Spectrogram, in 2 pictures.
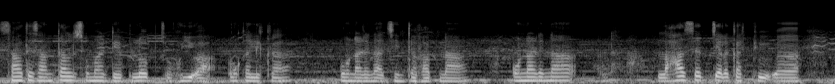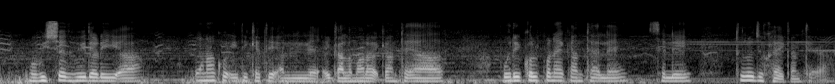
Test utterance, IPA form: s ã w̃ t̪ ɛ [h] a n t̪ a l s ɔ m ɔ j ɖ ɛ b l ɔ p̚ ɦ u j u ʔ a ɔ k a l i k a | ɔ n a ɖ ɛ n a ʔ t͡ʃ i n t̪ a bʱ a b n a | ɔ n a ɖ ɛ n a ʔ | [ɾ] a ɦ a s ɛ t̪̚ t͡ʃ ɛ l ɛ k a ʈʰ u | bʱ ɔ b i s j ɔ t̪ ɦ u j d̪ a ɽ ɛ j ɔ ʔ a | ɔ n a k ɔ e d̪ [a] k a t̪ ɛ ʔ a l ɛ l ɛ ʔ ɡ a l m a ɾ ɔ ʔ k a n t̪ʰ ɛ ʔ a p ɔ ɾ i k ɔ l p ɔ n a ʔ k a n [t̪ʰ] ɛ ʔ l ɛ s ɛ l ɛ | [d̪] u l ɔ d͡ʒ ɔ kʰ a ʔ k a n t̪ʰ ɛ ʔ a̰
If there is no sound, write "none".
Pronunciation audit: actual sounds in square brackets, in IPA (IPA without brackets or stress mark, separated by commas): s, l, i, t̪ʰ, t̪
